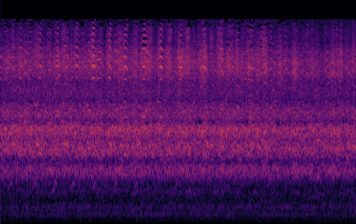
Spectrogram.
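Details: Large flock of geese taking off at William L Finley National Wildlife Refuge, honking in a thick overlapping chorus, individual nasal honks standing out repeatedly above the steady roar of calls.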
